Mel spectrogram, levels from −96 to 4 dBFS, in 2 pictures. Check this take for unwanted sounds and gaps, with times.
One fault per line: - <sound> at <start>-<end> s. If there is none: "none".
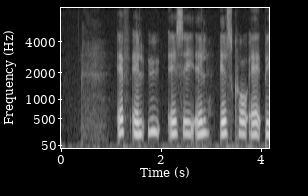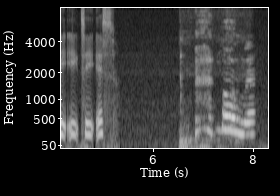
- laugh at 6.5-8.1 s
